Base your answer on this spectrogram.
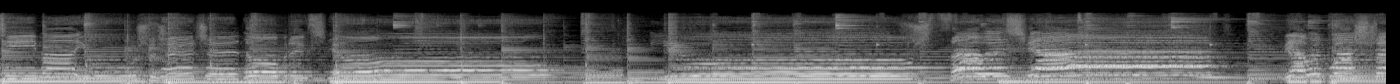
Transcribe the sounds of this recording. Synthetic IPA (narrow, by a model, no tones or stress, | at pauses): imajuʂʐɪt͡ʂɘd̪ɔbɾɪxɕmʲɔ | ju | ʂt̪sawɘɕfʲja | t̪ | bʲjawɪpwaʂt͡ʂɛ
